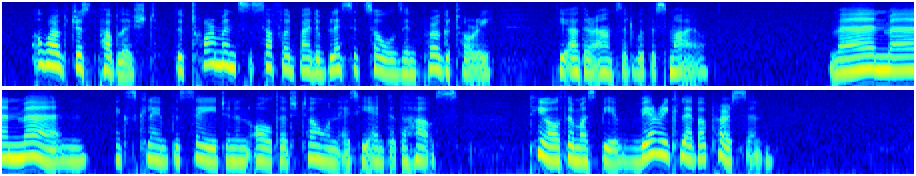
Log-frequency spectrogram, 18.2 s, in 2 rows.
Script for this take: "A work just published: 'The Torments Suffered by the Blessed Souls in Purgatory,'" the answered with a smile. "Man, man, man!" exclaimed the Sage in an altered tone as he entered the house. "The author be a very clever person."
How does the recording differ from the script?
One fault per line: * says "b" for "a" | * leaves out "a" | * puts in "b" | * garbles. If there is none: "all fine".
* puts in "other"
* puts in "must"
